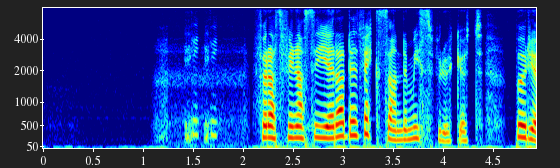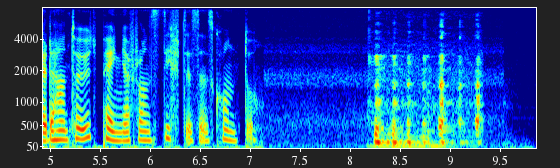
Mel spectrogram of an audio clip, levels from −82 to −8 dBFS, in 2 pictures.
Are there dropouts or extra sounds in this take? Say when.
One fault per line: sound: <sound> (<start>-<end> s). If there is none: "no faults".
sound: laugh (1.4-1.7 s)
sound: laugh (8.2-9.3 s)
